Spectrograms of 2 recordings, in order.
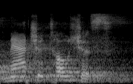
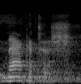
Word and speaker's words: Natchitoches: It looks like Natchitoches, and it's Natchitoches.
